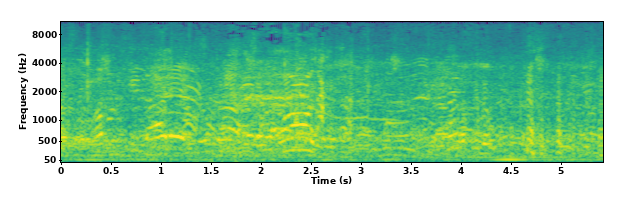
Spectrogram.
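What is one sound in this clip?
Young men shout and call out to each other outdoors across an open field.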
